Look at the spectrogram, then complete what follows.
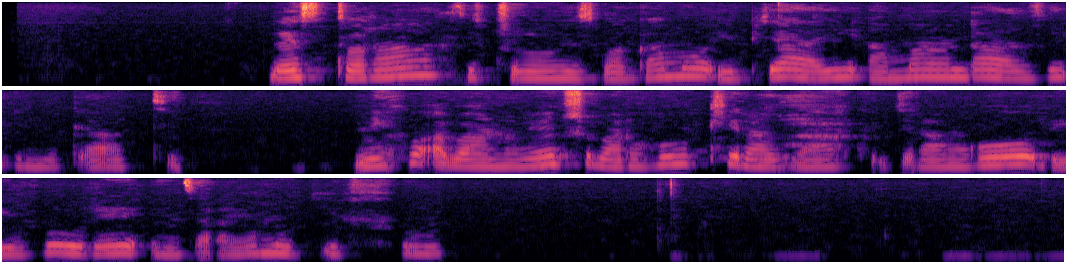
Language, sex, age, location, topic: Kinyarwanda, female, 36-49, Musanze, finance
